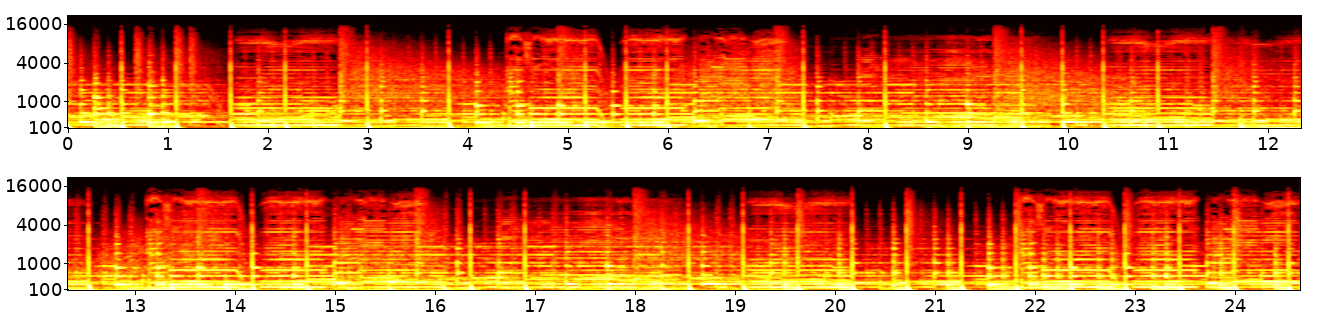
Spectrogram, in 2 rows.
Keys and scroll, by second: 15.6 p, 17.0 ctrl+a, 17.1-19.1 typing, 20.5-24.6 typing.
